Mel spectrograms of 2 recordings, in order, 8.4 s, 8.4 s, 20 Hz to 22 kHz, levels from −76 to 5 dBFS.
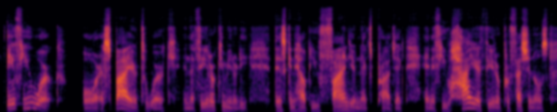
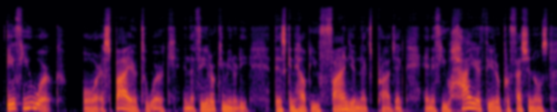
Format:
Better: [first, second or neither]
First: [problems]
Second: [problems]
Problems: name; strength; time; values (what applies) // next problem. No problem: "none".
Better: second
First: thin; very; fading below 750 Hz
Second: none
